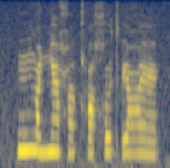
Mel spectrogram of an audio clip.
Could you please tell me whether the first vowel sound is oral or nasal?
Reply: nasal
